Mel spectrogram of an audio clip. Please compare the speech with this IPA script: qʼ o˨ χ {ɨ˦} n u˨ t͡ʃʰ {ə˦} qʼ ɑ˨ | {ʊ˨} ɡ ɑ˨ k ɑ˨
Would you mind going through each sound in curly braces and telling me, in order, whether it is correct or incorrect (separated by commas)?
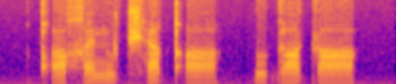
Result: incorrect, incorrect, correct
